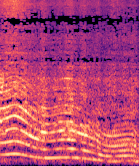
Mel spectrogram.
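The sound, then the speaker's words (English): A small rear-mounted Coventry Climax all-alloy single overhead cam four-cylinder car engine revs steadily, its droning pitch wavering and then sagging lower toward the end, with no voices over it. “It's a, it's a Coventry Climax all alloy single overhead cam engine.”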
